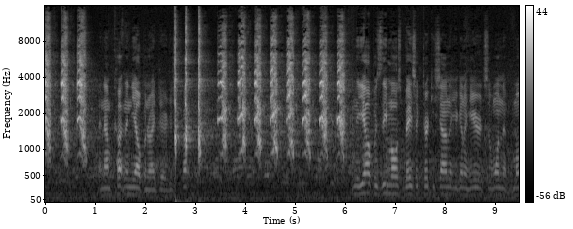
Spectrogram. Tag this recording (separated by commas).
Turkey, Fowl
